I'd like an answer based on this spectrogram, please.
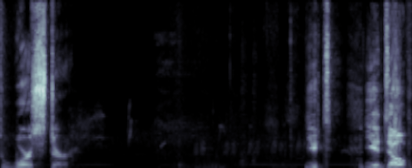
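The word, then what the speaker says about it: Worcestershire: Good luck figuring out how to pronounce that because it's worester. You You don't pronounce the the shire. You don't pronounce the cest in the middle. It's just worester.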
